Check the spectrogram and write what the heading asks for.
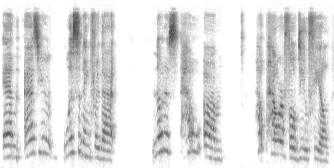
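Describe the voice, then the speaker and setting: Soft-spoken woman teacher leading a movement class on a video call, kinda high voice, bit far from the mic. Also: animated. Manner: gentle, unhurried, with pauses and fillers. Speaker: Feldenkrais teacher. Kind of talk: guided movement lesson over video call.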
